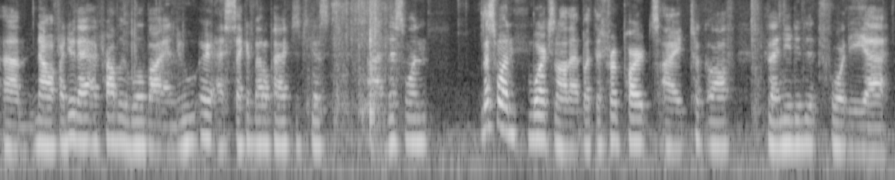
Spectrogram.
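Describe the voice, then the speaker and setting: A teenage man from Illinois, chatting casually on a live stream while he builds, rambling with lots of fillers, his voice slightly raspy from long talking. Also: medium pitch, background noise. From Illinois, USA. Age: teens. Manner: rambling, halting, many fillers and restarts. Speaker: livestreamer.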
